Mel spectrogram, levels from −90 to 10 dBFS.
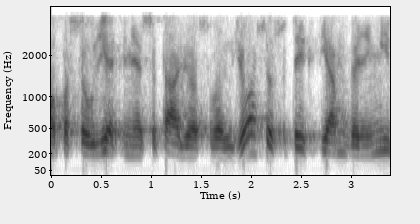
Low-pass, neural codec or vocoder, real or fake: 3.6 kHz; none; real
